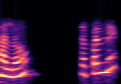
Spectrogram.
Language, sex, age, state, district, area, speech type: Telugu, female, 18-30, Andhra Pradesh, Nellore, rural, conversation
